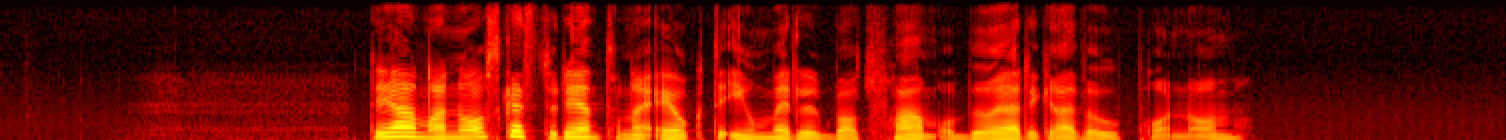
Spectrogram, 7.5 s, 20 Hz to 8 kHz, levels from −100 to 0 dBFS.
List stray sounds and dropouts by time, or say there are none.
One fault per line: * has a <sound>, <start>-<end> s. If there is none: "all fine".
all fine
